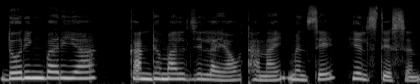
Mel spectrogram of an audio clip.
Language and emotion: Bodo, neutral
